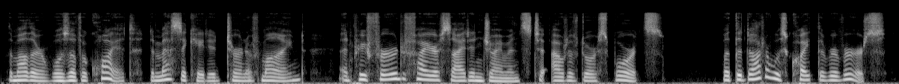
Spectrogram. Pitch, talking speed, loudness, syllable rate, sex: 190 Hz, 180 wpm, -17 LUFS, 5.2 syllables/s, female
